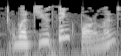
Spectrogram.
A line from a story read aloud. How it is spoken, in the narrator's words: asked the prince, anxiously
